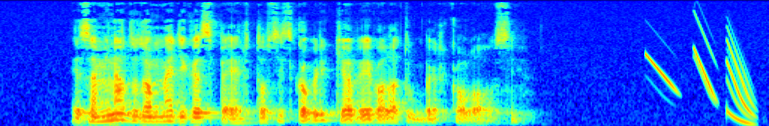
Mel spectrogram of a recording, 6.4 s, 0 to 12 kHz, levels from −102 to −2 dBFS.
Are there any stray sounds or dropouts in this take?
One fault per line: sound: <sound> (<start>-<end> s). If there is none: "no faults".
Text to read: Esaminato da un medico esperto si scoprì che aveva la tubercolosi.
sound: chirp (5.4-6.3 s)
